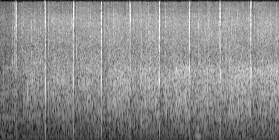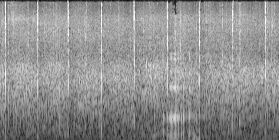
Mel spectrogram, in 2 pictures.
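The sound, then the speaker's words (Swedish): Applause from an audience welcoming a guest at a morning gathering: steady, dense clapping sustained throughout, with individual sharper claps standing out from the wash. “Helen Sjöberg, vi kan väl välkomna henne med en applåd”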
